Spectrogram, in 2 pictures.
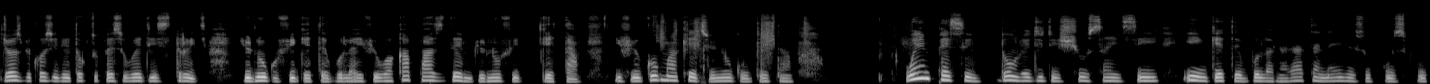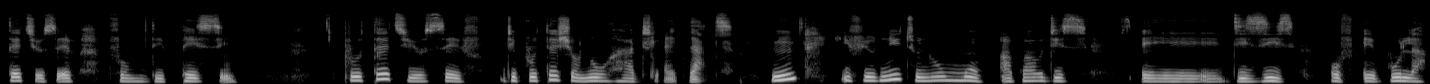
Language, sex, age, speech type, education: Nigerian Pidgin, female, 30-45, spontaneous, tertiary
